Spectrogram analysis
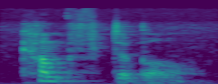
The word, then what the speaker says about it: comfortable: or comfortably you know if you look at the spelling it looks like it's got four syllables but actually there are three syllables comfortable a comfortable hammock the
